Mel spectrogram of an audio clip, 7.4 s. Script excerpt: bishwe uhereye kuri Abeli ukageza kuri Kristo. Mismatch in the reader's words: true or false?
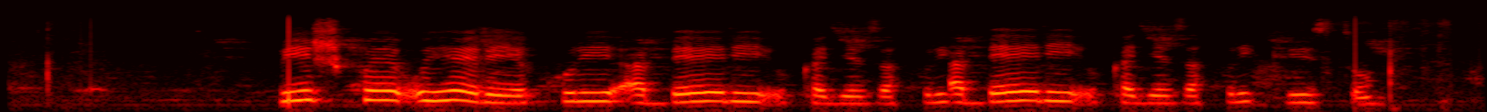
true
